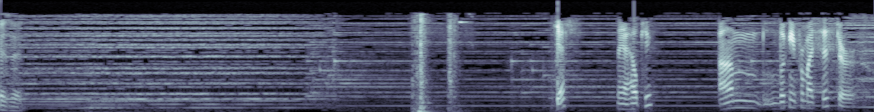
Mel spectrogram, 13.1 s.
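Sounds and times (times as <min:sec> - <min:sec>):
speech: 0:00.0 - 0:00.5, 0:09.2 - 0:09.9, 0:10.8 - 0:13.0
heavy wooden door opening thunk: 0:06.2 - 0:07.2.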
